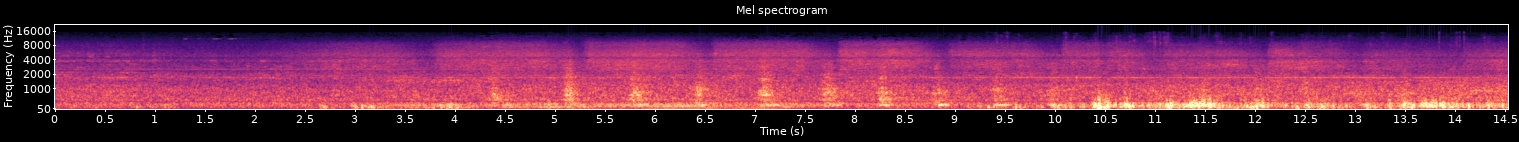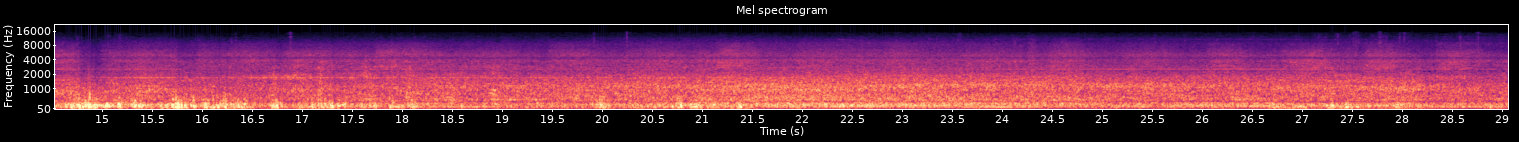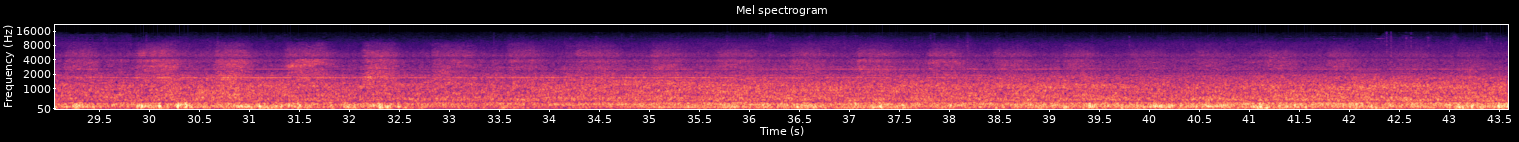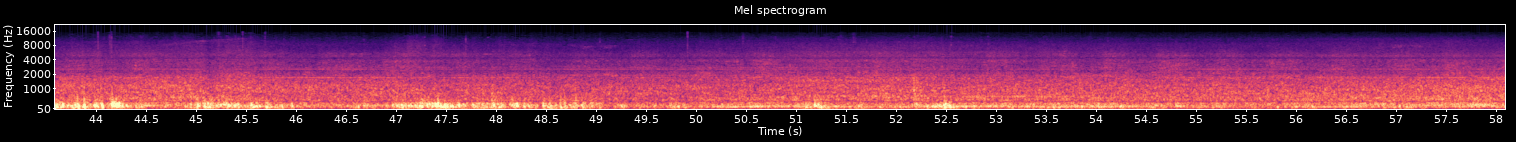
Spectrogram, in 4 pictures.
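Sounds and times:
steam locomotive chuffing: 0.0s - 58.0s
train rumble: 0.0s - 58.0s.

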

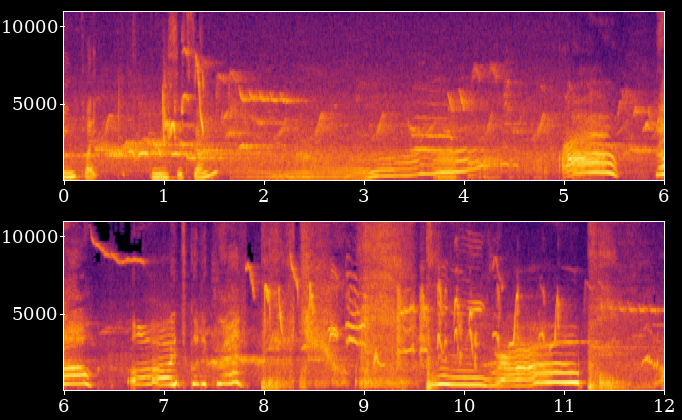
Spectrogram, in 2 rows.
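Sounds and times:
child's high wordless cry: 2.3s - 6.3s, 9.6s - 11.2s.

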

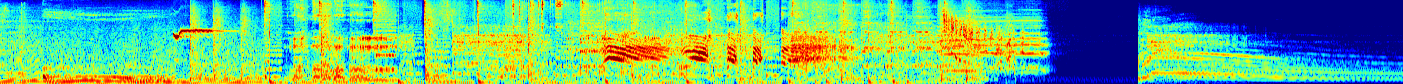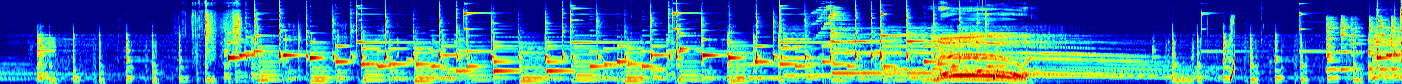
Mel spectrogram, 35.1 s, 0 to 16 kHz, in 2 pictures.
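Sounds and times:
cartoon cow mooing: 7.2s - 9.0s, 29.1s - 32.6s.

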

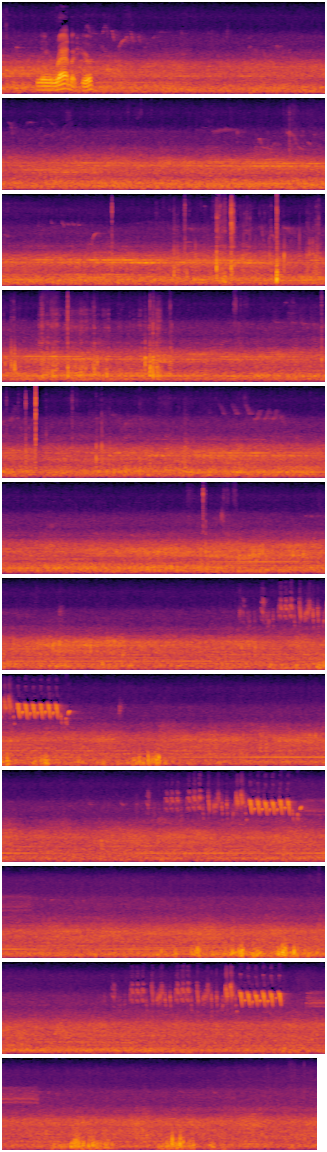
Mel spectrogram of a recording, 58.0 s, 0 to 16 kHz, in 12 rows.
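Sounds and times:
birds chirping: 0.1s - 5.9s, 7.9s - 16.2s, 22.5s - 23.8s, 32.5s - 35.8s, 40.0s - 44.4s, 50.0s - 53.9s
rapid high-pitched bird call: 32.9s - 35.0s, 50.1s - 53.9s.

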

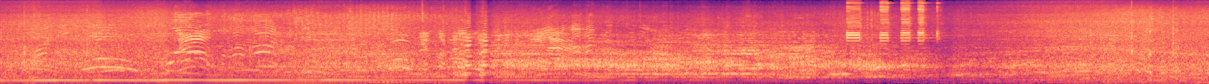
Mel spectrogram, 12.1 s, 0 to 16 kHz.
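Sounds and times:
car engines driving slowly past: 0.0s - 12.0s
street noise: 0.0s - 12.0s
car horn short high beeps: 8.4s - 9.5s.

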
